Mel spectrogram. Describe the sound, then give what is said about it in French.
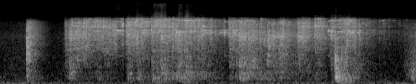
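Gold coins clinking and jingling continuously as Montand stirs them in a film scene, a bright, dense shimmer of chinks after a brief opening clatter, with no voices. “Ah, ben ça alors rien qu'au son des pièces, il arrive à mm. savoir qu'il lui en manque une.”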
